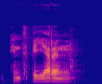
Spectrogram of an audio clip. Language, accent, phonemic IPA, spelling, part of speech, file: German, Austria, /ɛntˈbeːʁən/, entbehren, verb, De-at-entbehren.ogg
- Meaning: 1. to do without, to dispense with 2. to be deprived of 3. to be without, to lack, to miss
